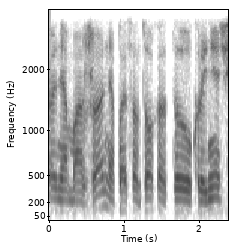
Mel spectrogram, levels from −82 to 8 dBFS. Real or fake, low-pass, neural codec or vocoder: real; 3.6 kHz; none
